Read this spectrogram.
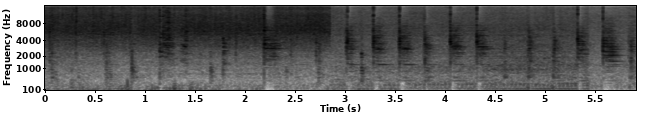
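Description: Metal tongs scrape across a griddle.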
